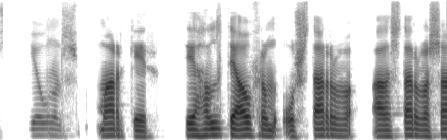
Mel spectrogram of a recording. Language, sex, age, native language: Icelandic, male, 13, Icelandic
